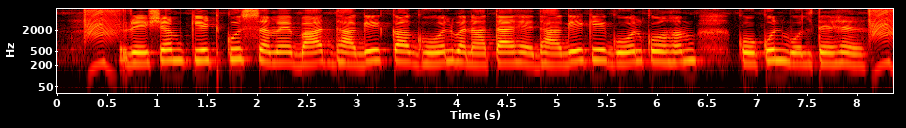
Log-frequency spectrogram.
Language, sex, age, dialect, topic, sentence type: Hindi, female, 18-24, Hindustani Malvi Khadi Boli, agriculture, statement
